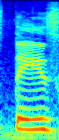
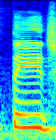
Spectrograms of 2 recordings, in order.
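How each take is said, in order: First: तेज said with a z, "tez"; तेज with a z sound, meaning fast; nukta z, meaning speed. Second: तेज said with a hard j, "tej"; तेज ending on a clear j sound, no nukta; तेज with a hard j, meaning radiance; plain j, meaning glow. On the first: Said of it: "इस तेज का मतलब होता है गति". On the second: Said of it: "इस तेज का मतलब होता है चमक". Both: Shown as a demonstration.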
